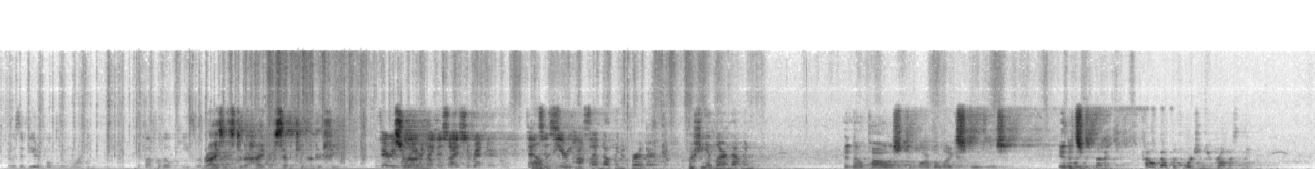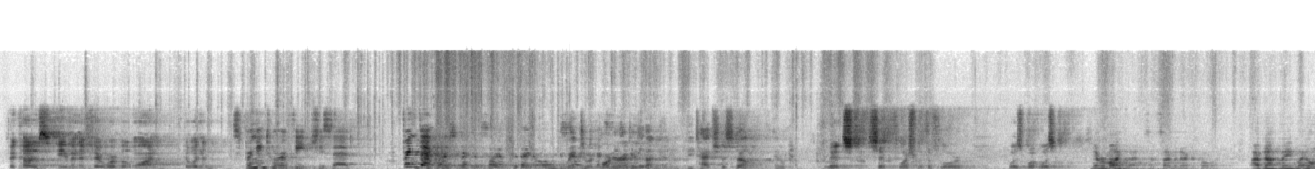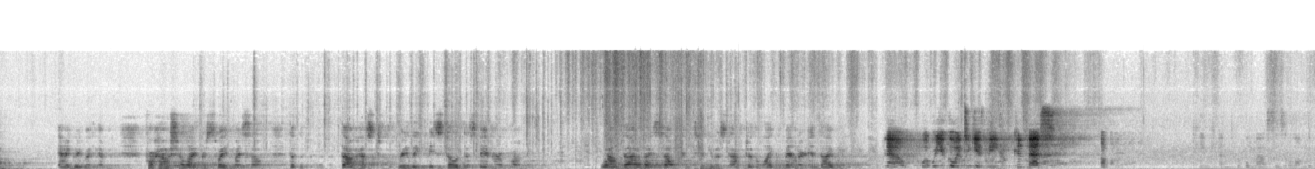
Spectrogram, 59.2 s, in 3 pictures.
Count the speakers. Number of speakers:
10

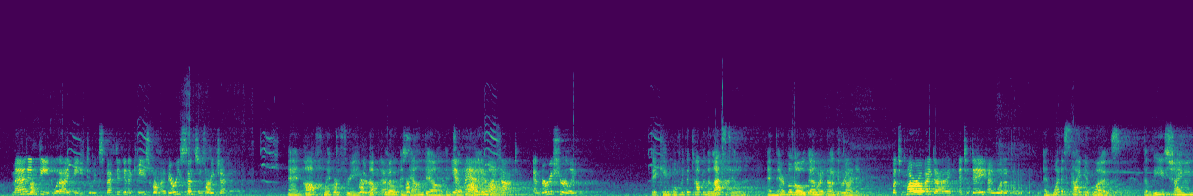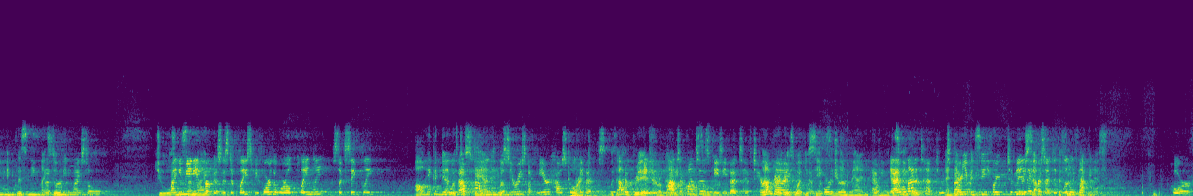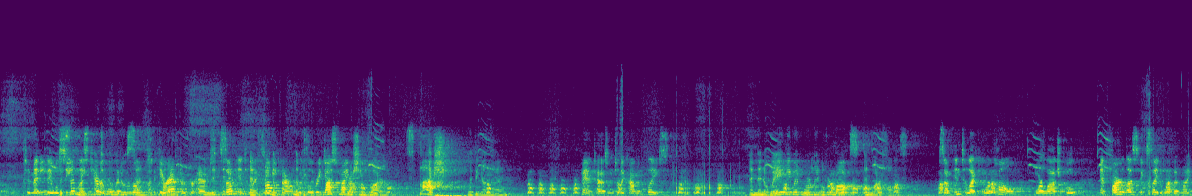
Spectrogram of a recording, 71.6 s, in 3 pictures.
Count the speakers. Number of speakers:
2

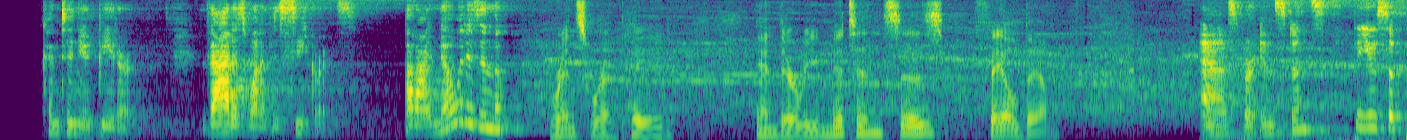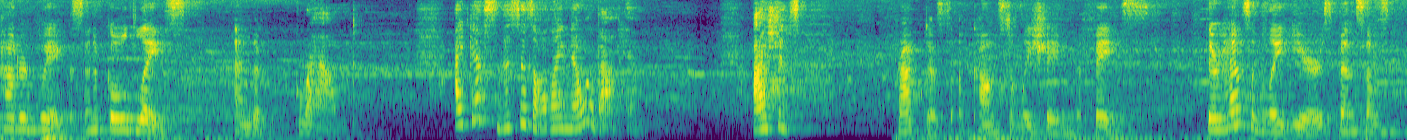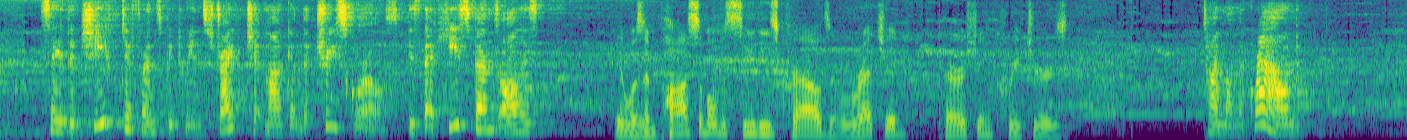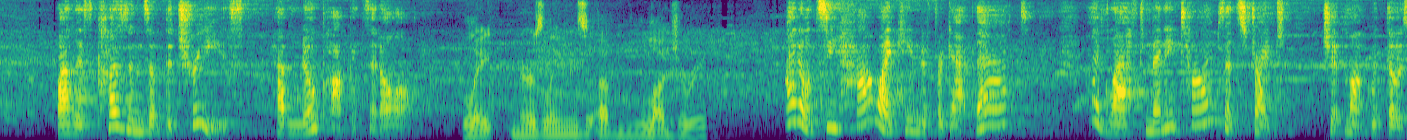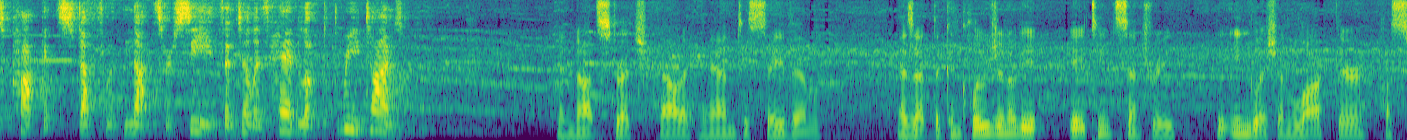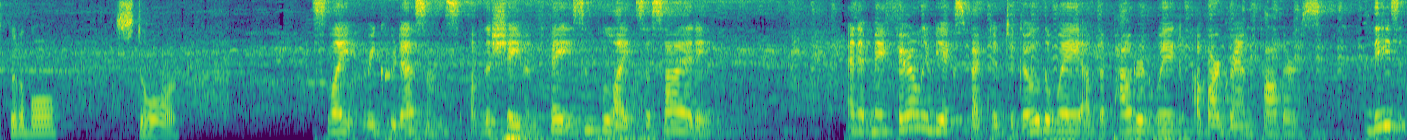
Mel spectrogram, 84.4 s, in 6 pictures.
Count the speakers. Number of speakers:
3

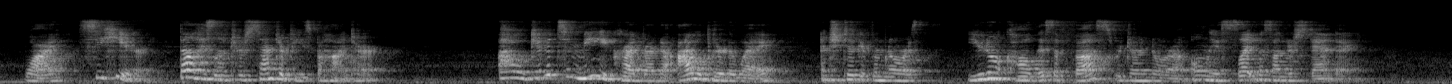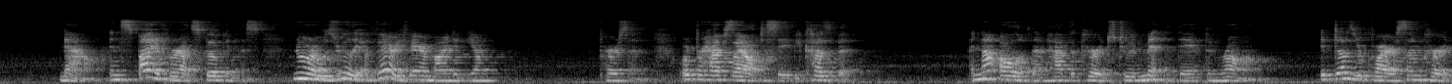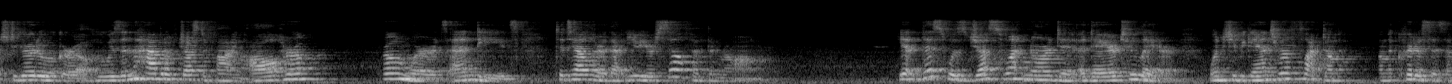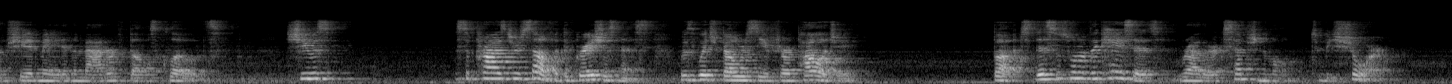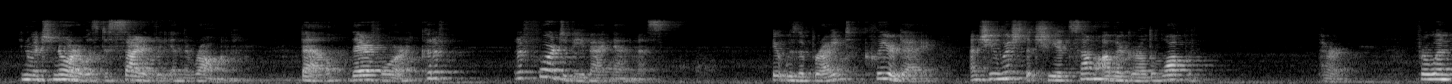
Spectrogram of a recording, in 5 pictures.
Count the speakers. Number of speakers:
1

